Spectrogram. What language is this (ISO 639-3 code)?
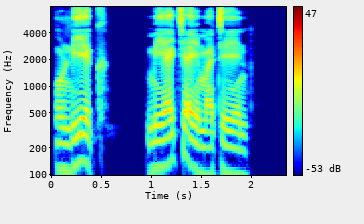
luo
